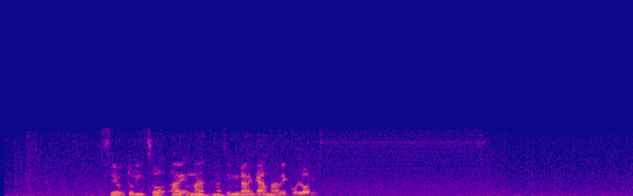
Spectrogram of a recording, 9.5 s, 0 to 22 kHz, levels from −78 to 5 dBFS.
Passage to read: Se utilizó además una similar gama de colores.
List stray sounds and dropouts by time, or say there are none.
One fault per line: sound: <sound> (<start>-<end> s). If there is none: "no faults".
no faults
